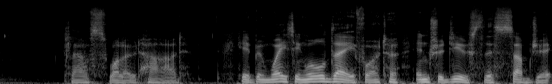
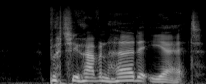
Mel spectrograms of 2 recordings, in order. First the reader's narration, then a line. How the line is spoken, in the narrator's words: she scoffed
